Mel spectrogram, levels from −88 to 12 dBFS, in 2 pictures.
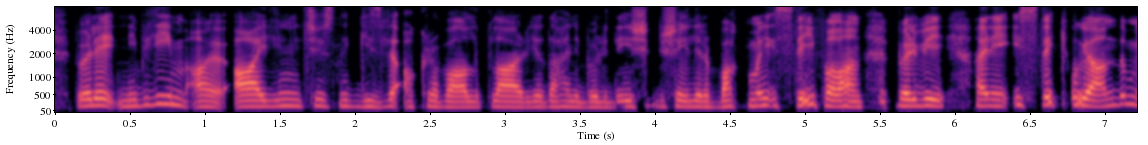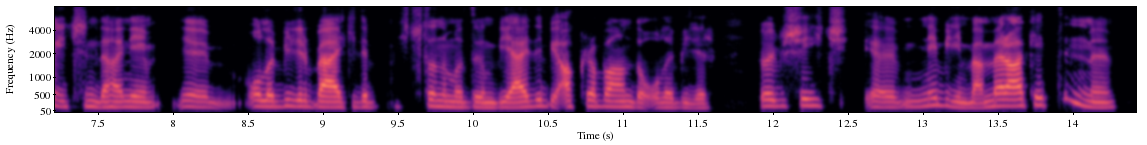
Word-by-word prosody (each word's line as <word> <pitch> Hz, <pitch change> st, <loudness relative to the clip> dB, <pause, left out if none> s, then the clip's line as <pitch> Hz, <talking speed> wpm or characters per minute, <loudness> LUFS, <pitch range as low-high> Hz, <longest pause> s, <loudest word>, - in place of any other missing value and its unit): böyle, 190 Hz, +1 st, +4 dB
ne 175 Hz, +1 st, -5 dB
bileyim, 220 Hz, +1 st, -1 dB
a 160 Hz, -1 st, +1 dB
ailenin 170 Hz, +2 st, +5 dB
içerisinde 175 Hz, 0 st, -5 dB
gizli 165 Hz, +1 st, -3 dB
akrabalıklar 155 Hz, -1 st, +2 dB
ya 155 Hz, +2 st, -5 dB
da, 160 Hz, -, -3 dB
hani, 155 Hz, -3 st, -6 dB
böyle, 150 Hz, -1 st, -4 dB
değişik 165 Hz, +3 st, -3 dB
bir -, -, -10 dB
şeylere 160 Hz, -2 st, -1 dB
bakma 175 Hz, +2 st, 0 dB
isteği 195 Hz, +2 st, +1 dB
falan, 170 Hz, -6 st, +5 dB, 0.2 s
böyle 185 Hz, 0 st, +5 dB
bir, 185 Hz, -2 st, +4 dB, 0.2 s
hani, 180 Hz, -1 st, +3 dB
istek 220 Hz, 0 st, +1 dB
uyandı 200 Hz, +1 st, +5 dB
mı 225 Hz, -5 st, -5 dB
içinde? 160 Hz, -1 st, -6 dB
Hani, 150 Hz, -1 st, -3 dB, 0.2 s
ııı, 160 Hz, -3 st, -5 dB, 0.2 s
olabilir 170 Hz, 0 st, -3 dB
belki 150 Hz, -1 st, +5 dB
de 160 Hz, -, -2 dB, 0.2 s
hiç 160 Hz, -, -17 dB
tanımadığın 150 Hz, -5 st, -4 dB
bir -, -, -7 dB
yerde 150 Hz, +5 st, +1 dB
bir -, -, -1 dB
akraban 165 Hz, -2 st, -2 dB
da -, -, -4 dB
olabilir. 135 Hz, -2 st, -8 dB, 0.3 s
Böyle 180 Hz, -1 st, -2 dB
bir -, -, -13 dB
şeyi 190 Hz, +1 st, -2 dB
hiç, 185 Hz, -, -9 dB
eee, 145 Hz, -1 st, -5 dB
ne 180 Hz, +5 st, -7 dB
bileyim 145 Hz, -6 st, -6 dB
ben, 130 Hz, +2 st, 0 dB
merak 180 Hz, +2 st, +6 dB
ettin 220 Hz, -, -7 dB
mi? 145 Hz, 0 st, -5 dB
165 Hz, 205 wpm, -22 LUFS, 155-180 Hz, 0.3 s, merak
